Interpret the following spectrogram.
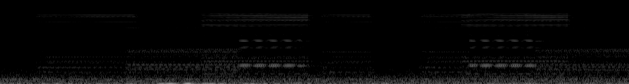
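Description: Soft background music of bell-like electronic chime tones, changing chord about once a second in a repeating phrase with short pulsing notes.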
